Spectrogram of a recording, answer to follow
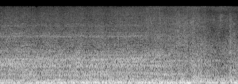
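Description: Incredible Hulk roller coaster train launching up out of its tunnel: a loud, steady rush of the train on the track over a heavy low rumble.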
